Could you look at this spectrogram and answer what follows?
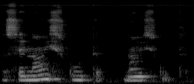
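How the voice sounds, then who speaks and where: A woman telling a personal story to camera, emotional and halting with many restarts. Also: medium pitch, fairly even intonation. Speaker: vlogger. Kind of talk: personal confessional talk.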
